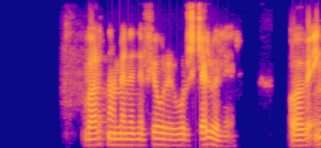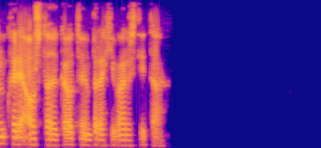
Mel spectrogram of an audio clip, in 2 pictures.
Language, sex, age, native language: Icelandic, male, 30-39, Icelandic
